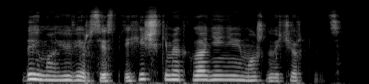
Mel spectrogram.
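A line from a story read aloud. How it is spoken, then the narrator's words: Sighed. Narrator (Russian): вздохнула Саша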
